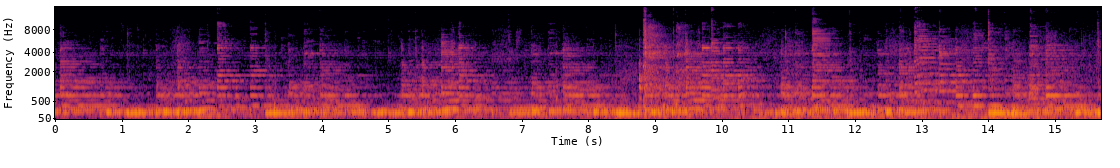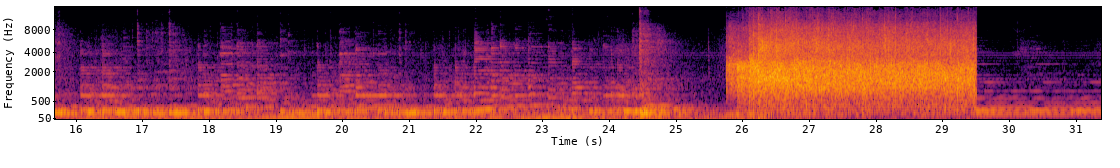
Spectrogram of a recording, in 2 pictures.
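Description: Solo acoustic guitar played fingerstyle: picked melody notes over a low bass line. Near the end the guitar gives way to about four seconds of loud applause that starts and stops abruptly.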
